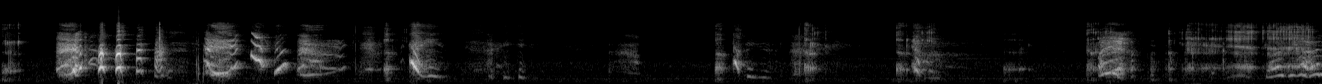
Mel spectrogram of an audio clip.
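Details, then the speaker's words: Person burping repeatedly while drinking soda: several loud, drawn-out belches with laughter and chatter between them; one burp made soda come up through the nose. "that was that was [Applause] gross made me cough up some soda ew the soda went down like out my nose"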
